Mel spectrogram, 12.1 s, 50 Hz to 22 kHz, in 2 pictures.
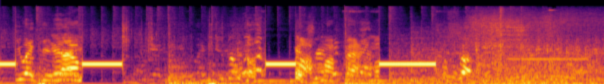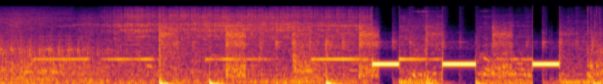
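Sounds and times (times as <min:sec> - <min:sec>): steady bleep tone: 0:03.8 - 0:04.4, 0:05.2 - 0:11.7
reversing alarm beeping: 0:03.8 - 0:11.7.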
